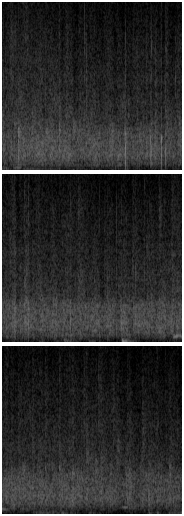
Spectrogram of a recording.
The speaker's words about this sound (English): Give them a big hand.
